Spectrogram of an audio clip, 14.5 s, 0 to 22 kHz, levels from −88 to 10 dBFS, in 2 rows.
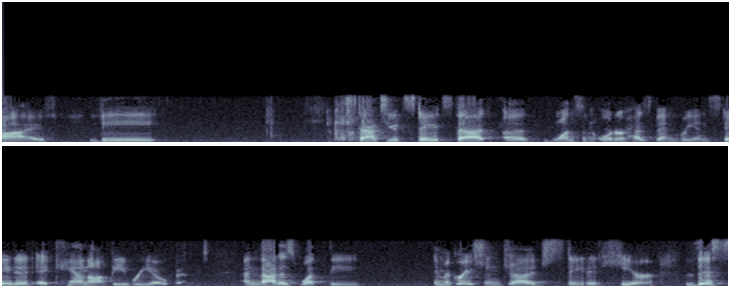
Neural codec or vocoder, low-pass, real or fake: none; 7.2 kHz; real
